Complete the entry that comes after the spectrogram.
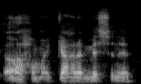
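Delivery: low, muttered mock dismay; lightly voiced sulky trader; deflated regret. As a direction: drop it low like a defeated trader. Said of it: "It's like".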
